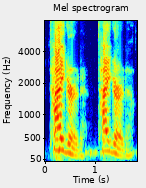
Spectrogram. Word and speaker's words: Tigard: So it's not Tigard. Tigard. Okay, there we go.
